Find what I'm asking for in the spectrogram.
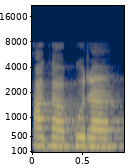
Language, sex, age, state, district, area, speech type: Goan Konkani, female, 18-30, Goa, Murmgao, rural, spontaneous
